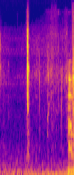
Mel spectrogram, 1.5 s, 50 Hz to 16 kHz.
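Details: 2001 Toyota Tundra: two quick mechanical thunks from the lock actuators over a low idle hum; the power door locks are cycling normally.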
